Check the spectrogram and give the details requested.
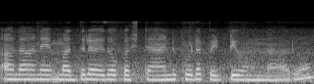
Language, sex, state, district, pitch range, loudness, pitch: Telugu, female, Telangana, Karimnagar, 215-230 Hz, -13 LUFS, 225 Hz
